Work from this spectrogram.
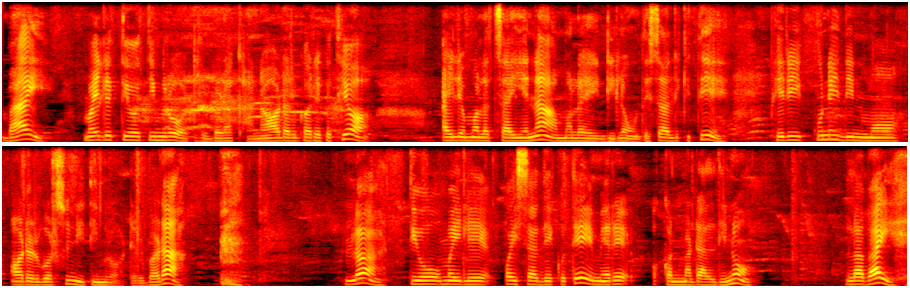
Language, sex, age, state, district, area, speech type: Nepali, female, 45-60, West Bengal, Alipurduar, urban, spontaneous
